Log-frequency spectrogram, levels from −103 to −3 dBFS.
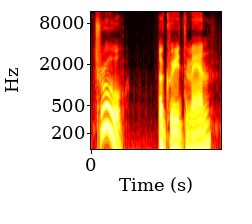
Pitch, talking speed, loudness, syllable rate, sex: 125 Hz, 125 wpm, -16 LUFS, 4.0 syllables/s, male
